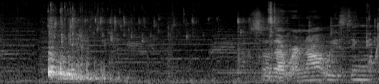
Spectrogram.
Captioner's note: pouring sound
